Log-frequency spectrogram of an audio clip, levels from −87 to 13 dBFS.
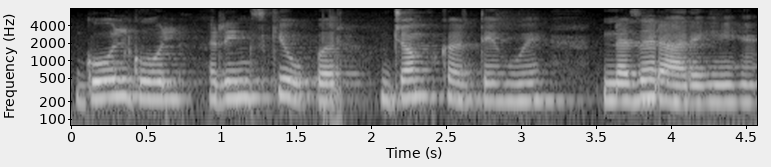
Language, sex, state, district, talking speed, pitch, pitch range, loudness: Hindi, female, Chandigarh, Chandigarh, 155 wpm, 215 Hz, 205-225 Hz, -16 LUFS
